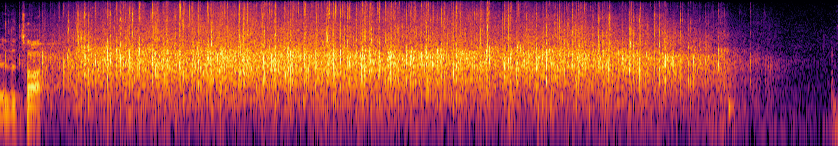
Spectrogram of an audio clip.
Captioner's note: applause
